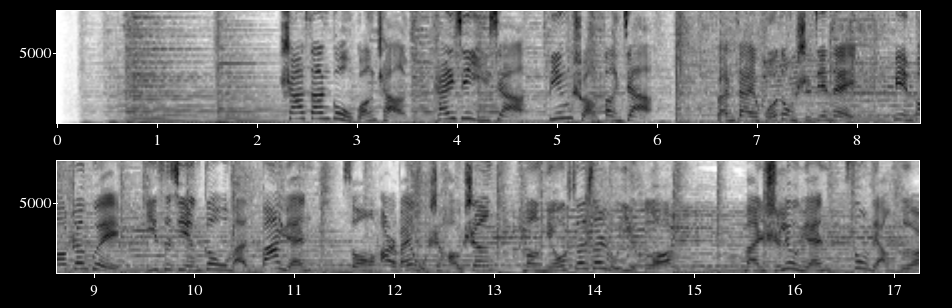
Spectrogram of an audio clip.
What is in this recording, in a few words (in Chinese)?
女 广告 购物广场开心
